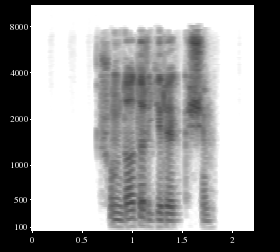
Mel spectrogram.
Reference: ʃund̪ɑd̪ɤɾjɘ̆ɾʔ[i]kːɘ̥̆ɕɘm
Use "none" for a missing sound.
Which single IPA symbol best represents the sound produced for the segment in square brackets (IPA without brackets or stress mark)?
æ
